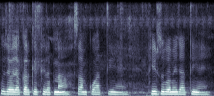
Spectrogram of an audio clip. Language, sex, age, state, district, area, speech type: Hindi, female, 30-45, Uttar Pradesh, Ghazipur, rural, spontaneous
